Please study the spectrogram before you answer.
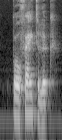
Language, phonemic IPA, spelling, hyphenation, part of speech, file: Dutch, /ˌproːˈfɛi̯.tə.lək/, profijtelijk, pro‧fij‧te‧lijk, adjective, Nl-profijtelijk.ogg
- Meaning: profitable, advantageous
